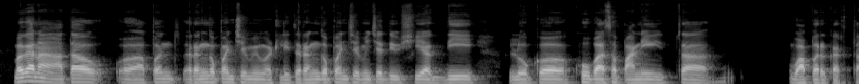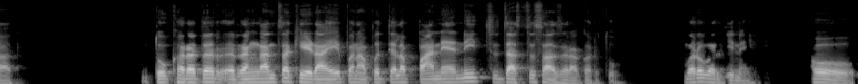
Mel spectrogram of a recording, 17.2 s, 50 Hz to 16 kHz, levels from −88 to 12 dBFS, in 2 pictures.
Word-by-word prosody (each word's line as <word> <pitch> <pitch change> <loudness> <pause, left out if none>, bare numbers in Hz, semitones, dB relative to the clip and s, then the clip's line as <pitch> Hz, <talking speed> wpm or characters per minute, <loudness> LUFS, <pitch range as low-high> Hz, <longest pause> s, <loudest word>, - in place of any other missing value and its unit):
बघा 140 +4 +6
ना 145 - +2 0.2
आता 110 +3 0 0.4
अ, - - -8
आपण 105 +3 -3
रंगपंचमी 110 0 -2
म्हटली 100 -1 -5
तर, 105 - -2
रंगपंचमीच्या 110 0 -2
दिवशी 110 +1 -5
अगदी 105 +1 -2 0.6
लोकं 105 0 +2
खूप 115 +1 +1
असा 105 - +3
पाणीचा 100 0 -2 1.0
वापर - - +2
करतात. 85 - -6 1.5
तो 115 - +3
खरं 115 -1 +7
तर 125 -1 +6 0.2
रंगांचा 120 +3 +4
खेळ 120 -3 +5
आहे, 110 0 +5
पण 120 0 -3
आपण 115 +1 -2
त्याला 120 +1 +2 0.2
पाण्यानीच 120 +6 0
जास्त 110 +3 +2
साजरा 95 -7 -1
करतो. 90 0 -15 0.7
बरोबर 125 -1 +2
की 95 - -4
नाही? 85 0 -12 0.6
हो. 100 -7 0
110 Hz, 120 wpm, -22 LUFS, 105-120 Hz, 1.5 s, खरं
